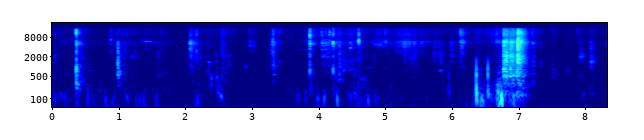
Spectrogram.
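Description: Faint room sound with scattered small clicks and knocks, then a brief louder, noisy sound lasting under a second near the end.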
